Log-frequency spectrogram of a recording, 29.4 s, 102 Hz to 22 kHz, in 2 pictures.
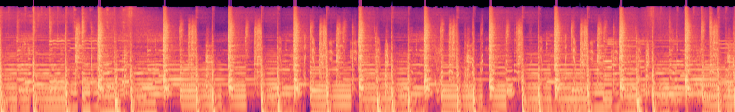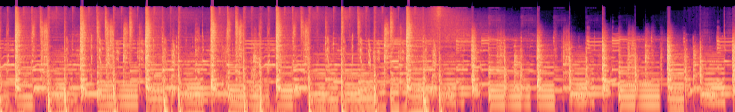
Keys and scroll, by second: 2.1 ctrl+d, 9.2 ctrl+d, 21.2-21.9 typing, 23.8 ctrl+z, 27.7 ctrl+d.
